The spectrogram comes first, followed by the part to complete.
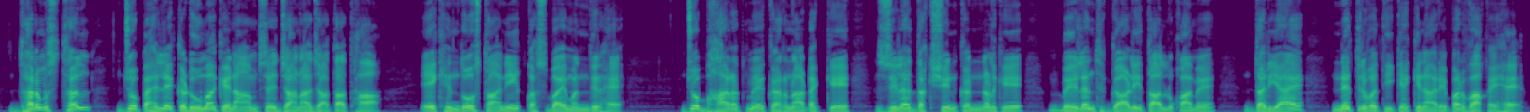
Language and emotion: Urdu, neutral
